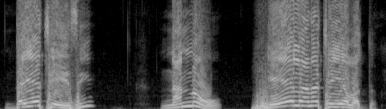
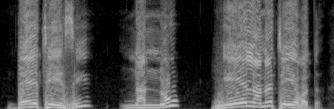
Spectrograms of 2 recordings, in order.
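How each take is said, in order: Both takes have the same delivery.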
